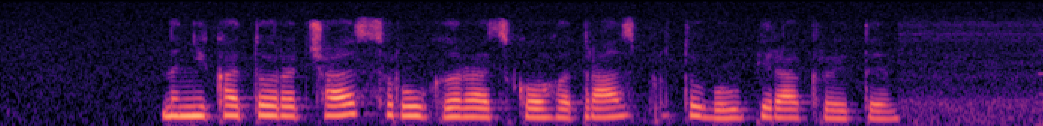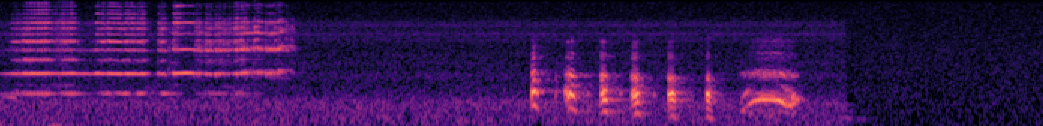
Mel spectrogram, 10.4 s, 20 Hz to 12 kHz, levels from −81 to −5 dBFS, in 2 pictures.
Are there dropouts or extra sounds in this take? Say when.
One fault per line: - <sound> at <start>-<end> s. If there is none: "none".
- squeak at 5.2-6.7 s
- laugh at 7.9-9.3 s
